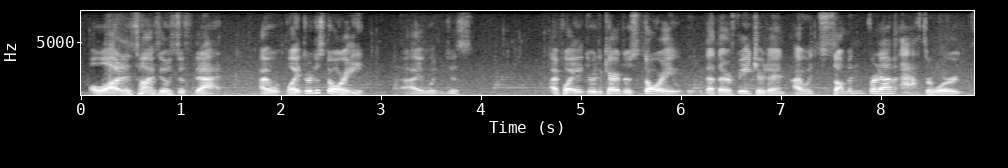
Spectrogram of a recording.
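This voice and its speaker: A man chatting casually to viewers on a game livestream, rambling and halting as he doubles back on his sentences. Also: on the high side. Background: game music.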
